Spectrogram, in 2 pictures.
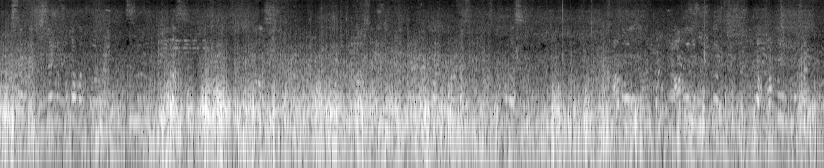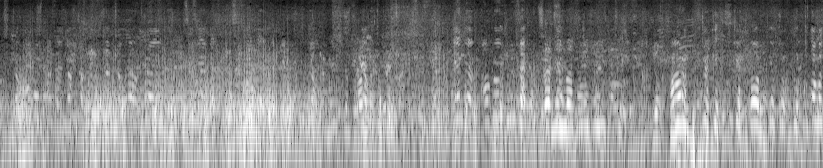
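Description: Several men talk at once nearby, outdoors.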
